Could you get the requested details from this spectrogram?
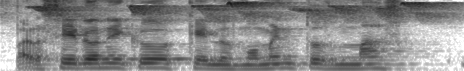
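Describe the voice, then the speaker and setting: A man preaching a sermon, asking his listeners rhetorical questions and dropping to a hush when he quotes scripture. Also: mid-range voice, flat delivery, normal speed.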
